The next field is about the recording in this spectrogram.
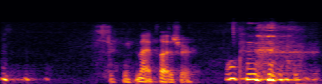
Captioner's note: all laughing; chuckles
